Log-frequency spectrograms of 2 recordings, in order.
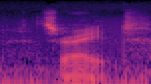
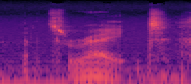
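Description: First: Said in the usual way. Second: A breathy stage whisper, higher. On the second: Shown as a demonstration. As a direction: repeat it as a secretive whisper.

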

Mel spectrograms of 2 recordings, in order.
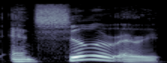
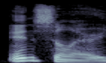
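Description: First: "ancillary" with stress on SIL and a stumbling extra syllable; mispronounced word. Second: "ancillary" as IN-suh-lairy, stress first; corrected pronunciation. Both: Real, not acted.

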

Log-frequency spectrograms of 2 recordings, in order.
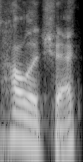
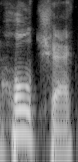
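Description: First: Holacek in three syllables, HOLL-a-check; original family pronunciation. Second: Holchek in two syllables, HOLE-check; Americanized pronunciation. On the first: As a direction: say Holacek with an open first vowel. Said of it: "what is the correct pronunciation of this?". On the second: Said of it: "it became Holchek because that's just how it looked". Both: Shown as a demonstration.

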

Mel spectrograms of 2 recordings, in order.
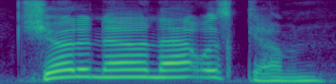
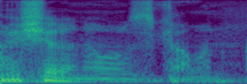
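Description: First: Mock lament. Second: Low, deflated regret; dejected. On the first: Host repeats his regret over losses, high mock lament. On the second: Real, not acted. Host rues the losses he should have seen, low and dejected. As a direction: sigh it out low, to yourself. Lament over losses, first take.

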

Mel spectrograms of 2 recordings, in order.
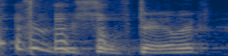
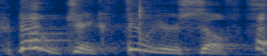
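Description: First: Much higher, louder cry of feel yourself; hammed-up fan yelling at Jake; shouted urging. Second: Eager, raised voice; half-joking pep talk to a player; urging Jake on. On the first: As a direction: yell it like a frustrated fan. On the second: Retold or imitated. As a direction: push him to let loose. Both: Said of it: "and it's like".

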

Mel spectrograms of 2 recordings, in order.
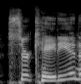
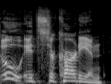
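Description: First: High "Circadian" as sur-KAY-dian; contestant's circadian. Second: "circadian" with extra R, sur-CAR-dian; mistaken circadian. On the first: Host imitating Jeopardy contestant, "Circadian" as high sur-KAY-dian. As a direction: raise pitch, "Circadian" with KAY. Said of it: "And he goes". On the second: Host retelling Jeopardy guess, "circadian" as sur-CAR-dian. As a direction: say "circadian" as sir-CARD-ian. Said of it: "I've been saying that wrong". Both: Retold or imitated.

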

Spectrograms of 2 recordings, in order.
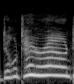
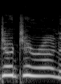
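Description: First: Much higher, louder frantic plea; panicked warning. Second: Panicked warning repeated. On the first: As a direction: yell it at the others as they run, terrified. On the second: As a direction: still much higher and louder, frantic. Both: Retold or imitated. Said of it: "I'm like".

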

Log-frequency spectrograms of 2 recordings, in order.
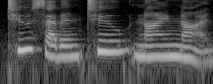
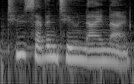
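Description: First: Slow number read. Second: Said in the usual way. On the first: Real, not acted. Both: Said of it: "here's the number".

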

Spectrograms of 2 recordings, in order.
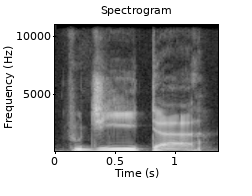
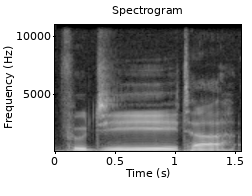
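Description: First: Fujita, slow with a falling end; Fujita said slowly. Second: Fujita stretched very slowly, rising at the end; drawn-out Fujita. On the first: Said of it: "his name is". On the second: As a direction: draw out Fujita like a question. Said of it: "With just the pipes". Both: Shown as a demonstration.

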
